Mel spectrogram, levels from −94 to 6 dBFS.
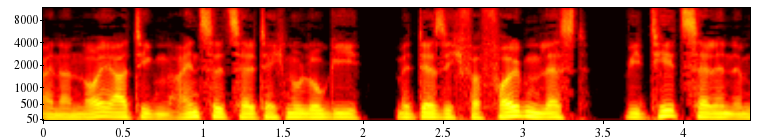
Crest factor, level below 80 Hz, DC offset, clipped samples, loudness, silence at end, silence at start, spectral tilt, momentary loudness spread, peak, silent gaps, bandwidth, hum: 16 dB; -50 dBFS; under 0.1%; under 0.1%; -20 LUFS; 0 s; 0 s; -6 dB/octave; 9 LU; -2 dBFS; none; 12 kHz; none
